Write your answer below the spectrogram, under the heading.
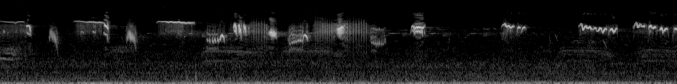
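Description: A Bluethroat sings a quick, varied run of high, sharp whistles, ringing notes and buzzy chips, changing from note to note with brief pauses between.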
